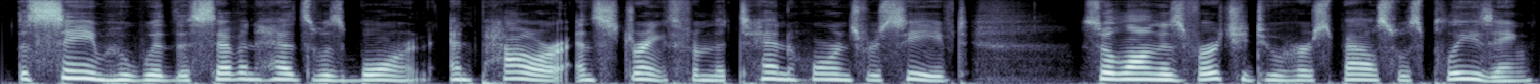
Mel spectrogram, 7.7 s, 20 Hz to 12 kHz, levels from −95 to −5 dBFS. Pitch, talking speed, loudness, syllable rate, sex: 210 Hz, 210 wpm, -21 LUFS, 5.0 syllables/s, female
